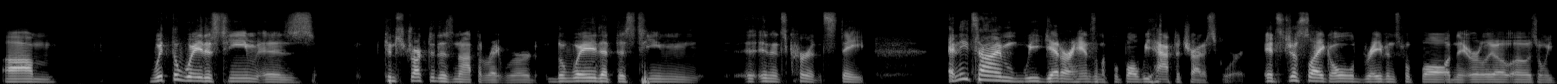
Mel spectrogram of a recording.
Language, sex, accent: English, male, American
